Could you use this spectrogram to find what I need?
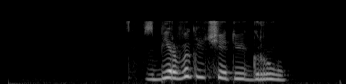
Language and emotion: Russian, angry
